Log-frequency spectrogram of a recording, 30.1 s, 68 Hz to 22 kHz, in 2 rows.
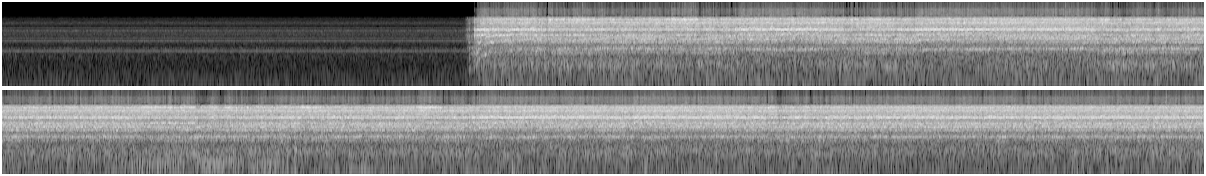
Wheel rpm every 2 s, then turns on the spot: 0, 0, 20, 200, 220, 220, 230, 230, 230, 230, 220, 230, 230, 230, 230.
none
